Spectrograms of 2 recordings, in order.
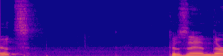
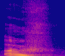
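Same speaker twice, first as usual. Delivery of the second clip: high sharp oof; wincing oof; 11 semitones higher, 3 dB louder than usual. Real, not acted. Streamer wincing as Spence crashes on nothing. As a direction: react to a crash.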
